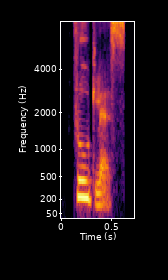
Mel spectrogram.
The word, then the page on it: fruitless: Indian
